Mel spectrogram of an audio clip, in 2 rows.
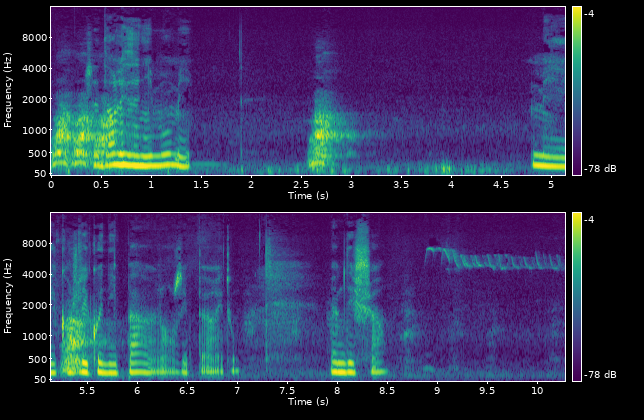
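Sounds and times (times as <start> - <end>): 
dog barking: 0.0 - 0.7, 2.6 - 3.2, 5.3 - 5.6
speech: 0.1 - 1.5, 2.6 - 3.0, 4.8 - 8.6.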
